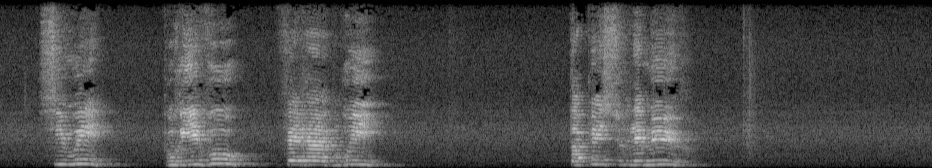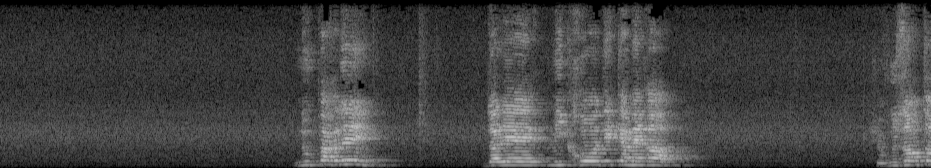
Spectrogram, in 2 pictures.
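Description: A man speaks calmly in short bursts, close to a microphone.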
